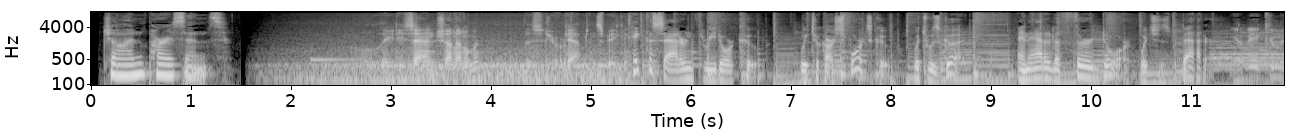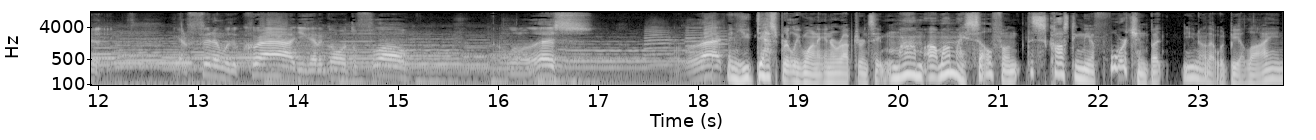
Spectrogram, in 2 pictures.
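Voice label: male voice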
